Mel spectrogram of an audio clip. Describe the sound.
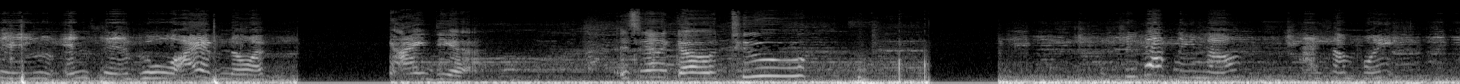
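Loud music with a singing voice plays from a woman's car stereo inside her moving car over a heavy, throbbing bass and low engine rumble, briefly dropping twice to a quieter road hum.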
